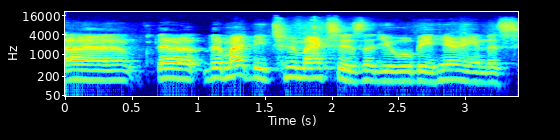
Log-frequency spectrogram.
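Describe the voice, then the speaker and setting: The man's fairly high pitch carries a bright, sharp tone and ordinary pitch variation. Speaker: podcast co-host, concept artist. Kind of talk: casual chat.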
